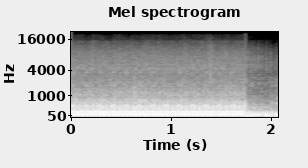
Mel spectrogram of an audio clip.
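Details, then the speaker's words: Nissan Skyline R33 RB25DET after a power steering fix (new hoses, stepped brass joiner, cap on): steering held at hard lock, the idle stays smooth with no pump whine or binding, then shutoff; quiet at full lock. "So let's double check and see if it makes noise on lock. All right, that's hard lock. That's hard lock. Beautiful."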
